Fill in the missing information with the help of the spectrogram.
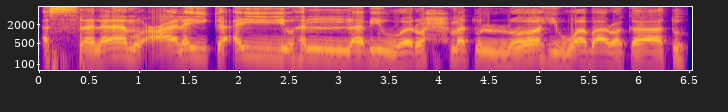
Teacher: তো এইখানে ওয়া আছে, ওয়ার উচ্চারণের ক্ষেত্রে আপনারা অবশ্যই ওয়া জবর ওয়া করবেন, ওয়া জবর আ পড়বেন না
